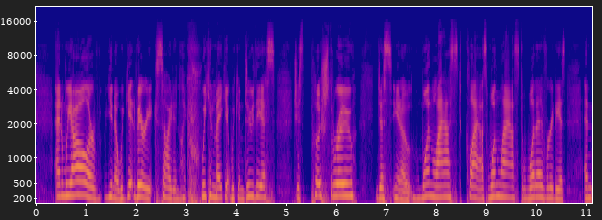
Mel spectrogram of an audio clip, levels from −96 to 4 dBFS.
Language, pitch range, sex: English, 195-240 Hz, female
